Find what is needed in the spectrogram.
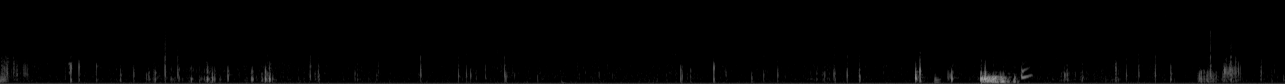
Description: English: New noises of my empty stomach.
